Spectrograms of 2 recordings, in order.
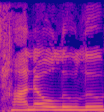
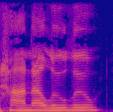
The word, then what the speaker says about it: Honolulu: It's Honolulu, not Honolulu. For Hawaiians, it would be like, oh, all right. It would be like referring to St. Louis as St. Louis.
